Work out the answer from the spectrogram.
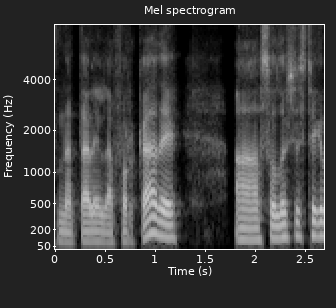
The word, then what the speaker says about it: Natalia Lafourcade: The correct pronunciation is Natalia Lafourcade.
